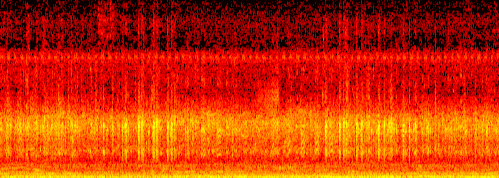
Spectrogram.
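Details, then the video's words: Frogs calling in a field at sunset in Cambodia: a dense, continuous chorus of rapid crackling and rattling notes, with brief louder bursts, over a steady low rumble of background noise. "SUNSET with Frog sound at the field"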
